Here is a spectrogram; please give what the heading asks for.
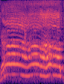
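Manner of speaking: short high mock cries of pain; imitated screams. Veteran imitating enemy screams heard from afar, mock scream. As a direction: imitate distant screaming, half-hearted. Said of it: "good screaming".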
